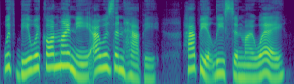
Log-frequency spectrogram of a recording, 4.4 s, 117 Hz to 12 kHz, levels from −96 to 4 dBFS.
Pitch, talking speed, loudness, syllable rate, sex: 225 Hz, 205 wpm, -16 LUFS, 4.7 syllables/s, female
